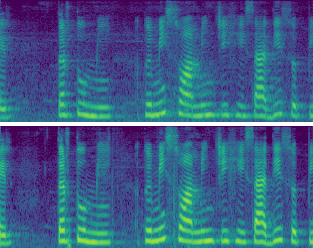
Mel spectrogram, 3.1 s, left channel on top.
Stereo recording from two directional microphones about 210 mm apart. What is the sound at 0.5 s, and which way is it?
A woman's voice, 35° right (ahead or behind).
